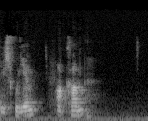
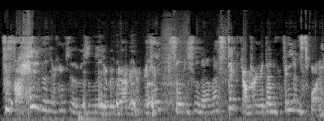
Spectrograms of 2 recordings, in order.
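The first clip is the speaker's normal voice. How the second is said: higher and louder, indignant grumble turning to laughter; mock outrage; 9 semitones higher, 6 dB louder than usual. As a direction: ham up a teammate fuming about his seat. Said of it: "følte sig". (spøgefuld forargelse, højere og grinende)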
